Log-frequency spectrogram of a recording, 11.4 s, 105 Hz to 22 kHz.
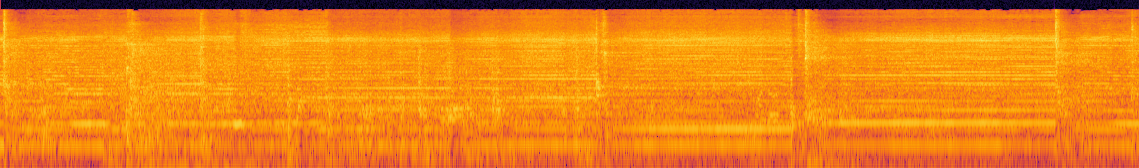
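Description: WEIMA TH1500M hydraulic briquetting press running while it compacts aluminium chips. Its electric motor and hydraulic pump give a steady hum with several held whining tones, and the tones shift a few times.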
